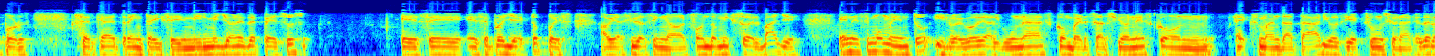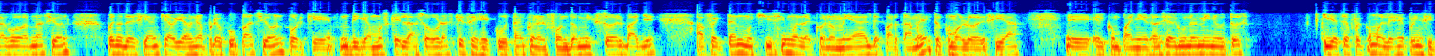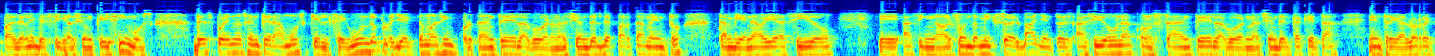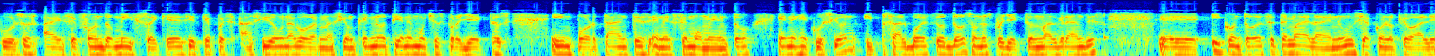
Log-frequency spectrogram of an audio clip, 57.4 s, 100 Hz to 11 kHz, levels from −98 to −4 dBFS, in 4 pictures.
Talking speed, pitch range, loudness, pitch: 175 wpm, 105-120 Hz, -24 LUFS, 110 Hz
